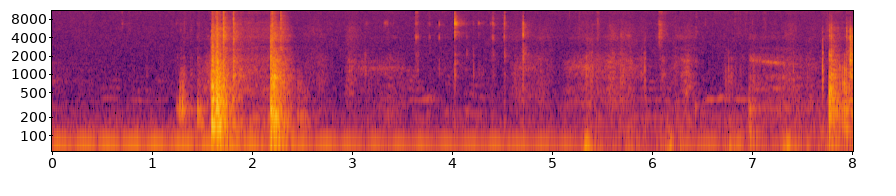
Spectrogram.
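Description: Two loud thunks about half a second apart a couple of seconds in, followed by light clicks and handling noise of small plastic battery connectors being picked out of a wooden parts drawer.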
